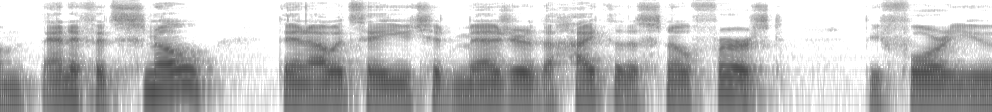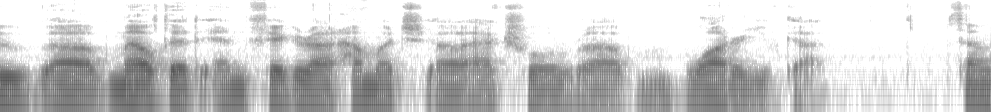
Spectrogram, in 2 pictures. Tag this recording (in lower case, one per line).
speech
